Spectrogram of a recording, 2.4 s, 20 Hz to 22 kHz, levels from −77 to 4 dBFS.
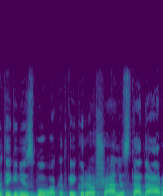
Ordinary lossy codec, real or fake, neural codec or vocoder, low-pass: AAC, 48 kbps; real; none; 14.4 kHz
